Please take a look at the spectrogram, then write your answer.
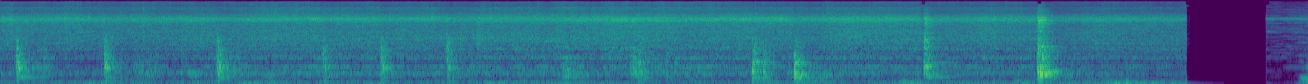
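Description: Tomatoes tossed into a frying pan with onions hiss in a steady sizzle, punctuated by regular spatula scrapes and stirring clicks close by, with no talk.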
